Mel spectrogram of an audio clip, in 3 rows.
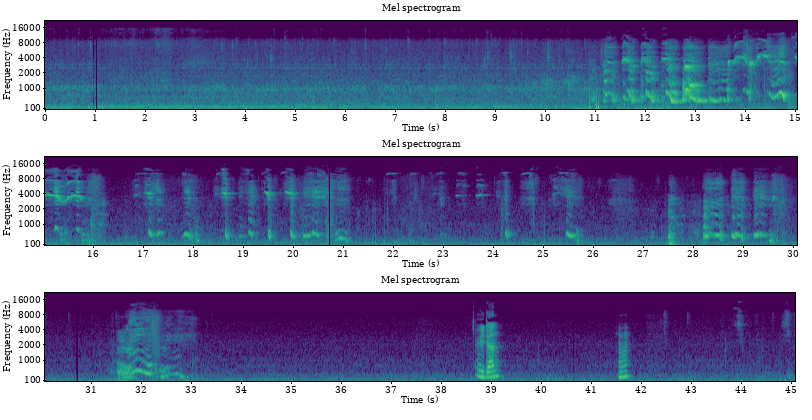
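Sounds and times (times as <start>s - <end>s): dog whining and whimpering: 10.9s - 26.0s, 27.5s - 30.0s, 31.5s - 33.2s, 43.8s - 45.0s.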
